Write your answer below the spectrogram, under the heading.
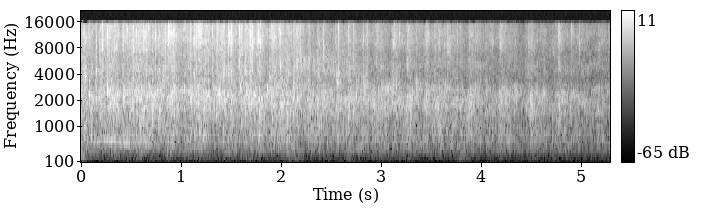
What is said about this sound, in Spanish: Dale un aplauso al Señor, hombre.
